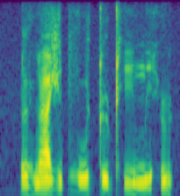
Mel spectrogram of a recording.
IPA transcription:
l ɛ̤ ɳ a ʒ i p v uː ʒ ʈ y ʈʰ iː m i h y ɳ

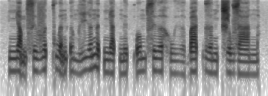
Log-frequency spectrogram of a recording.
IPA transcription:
ɲ a̰˧˨ m s ɨ˧˩ v ə˦˥ t̚ k w ə̰˧˥ n ʔ ə̤˨˩ m ɣ i˨˦ ə̯ n ə˨˩ t̚ ɲ a˨˩ t̚ n ɨ˨˩ t̚ ʔ o˧ m s ɨ˧ ə̯ h w ɨ̤˨˩ ə̯ ɓ a˦˥ k̚ ɣ ə˧ n t͡ɕ ə˧ w z a˧ n

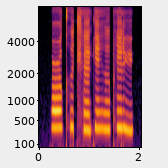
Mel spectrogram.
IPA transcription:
ʕ o kʰ ɯ t͡ʃʰ ɛ̃ k e ɦ ɯ pʰ ẽ ɾ y

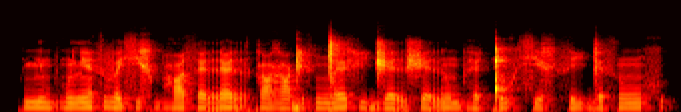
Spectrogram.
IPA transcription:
nʲ ũ bʱ ũ lʲ æ̃ θ v ɛ sʲ ɛ x bʱ ɑ θ æ r æ r k ɑ ɣ ɑ ɡ i θ ŋ͡ǀ ɛ x i d͡ʒ ɛ r ʃ ɛ r ũ bʱ ɛ ǃ u x sʲ æ x θ i ɡ ɛ θ ũ x

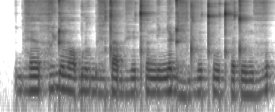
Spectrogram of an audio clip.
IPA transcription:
bʱ ɛ ə̯ h ə̤ ɖ ə l ɔ ɓ u l b ɛ̤ t a bʱ y t̪ʰ ə ŋ i ɲ ə ɖ ɛ̤ dʱ ʉ t̪ʰ u t̪ʰ ə t ʉ n̪ ə̤

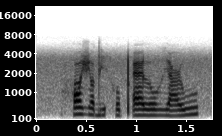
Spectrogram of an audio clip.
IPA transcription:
h ɒ ʒ ɒ d i h o pʼ æ l o ɣ e ʕ u

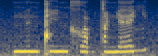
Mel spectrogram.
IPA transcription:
ɲ y ɲ ǃ i ŋ x o b tˤ ə ɲ ɛ ʎ

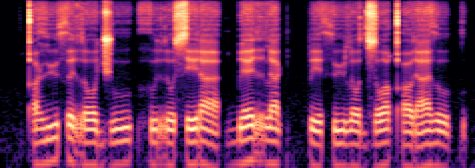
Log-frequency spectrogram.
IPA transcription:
qʼ ə ɣ y θ ə r ɔ d͡ʒ u | h u r o s e ɾ a | ɡ͡b ɛ r l a k pː e θ y l ɔ d͡z ɔ qʼ o ɾ a ð o k

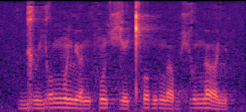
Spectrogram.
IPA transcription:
ɡʲ u j o ŋ õ lʲ ʌ n f õ ç e cʰ o b ŋ ʌ b ç u n ʌ lʲ

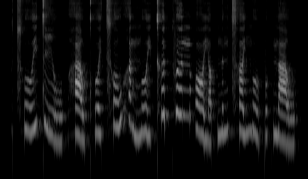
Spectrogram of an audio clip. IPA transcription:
t͡sʰ uː˨˥ j t̪ iː˨˩ w | h aː˨˩ w kʷʰ ɐ˨ j t͡sʰ o˨˥ w h ɐ˨˩ n ŋ uː˨˩ j kʰ ɵ˥ t̚ f ɵ˥ n | ɔː˨˩ j ɐ˨ p̚ n̪ ɪ˨˥ ŋ t͡sʰ ɐ˨˧ j ŋ uː˨˩ p ʊ˨ k̚ n̪ aː˨˩ w

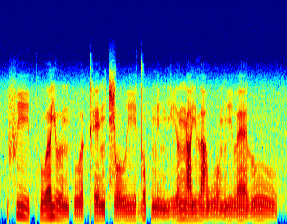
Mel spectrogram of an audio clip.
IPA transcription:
f iː˥˨ pʰ u˧˥ ə̯ j ɯː˧˩ n p u˩ ə̯ kʰ e˧ ŋ t͡ɕ o˧ ʋ iː˧ d o˥˨ p̚ n i˩ ŋ j i˧˥ ə̯ ŋ a˧˥ j l a˩˧ w ʋ o˩ ŋ i˥˨ ʋ ɛː˥˨ l uː˥˨

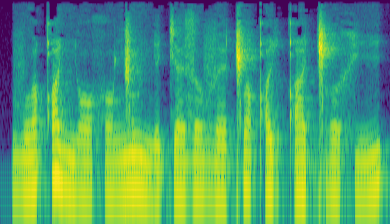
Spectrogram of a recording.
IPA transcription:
v o qʼ o ɲ ɔ x ɔ ŋ͡ǁ u ɲ a c ɛ z ɤ v ɛ ǁ o qʼ u ʎ qʼ e ɡ͡ǁ ɤ x i

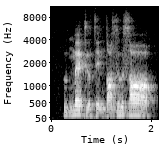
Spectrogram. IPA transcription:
ɯ ŋ͡m ɛ kʲ ɤ t e n d ɑ z ɯ z ɑ

